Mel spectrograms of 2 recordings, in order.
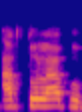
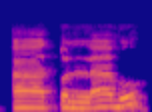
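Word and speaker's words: الطلاب: Jangan atulabu bacanya, berarti seolah-olah ada alif lam. A ya, A-nya itu A pertanyaan, bukan alif lam. At-tullabu ikhwatuka.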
